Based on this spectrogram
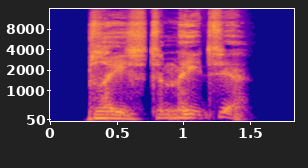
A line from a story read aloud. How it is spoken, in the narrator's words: he said in a deep, hoarse voice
